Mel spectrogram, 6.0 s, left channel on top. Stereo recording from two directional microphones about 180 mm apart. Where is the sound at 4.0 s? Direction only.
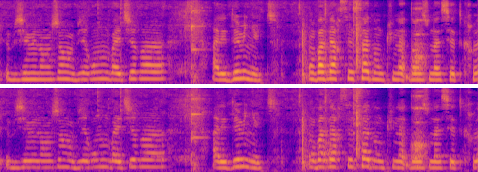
55° left (ahead or behind).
